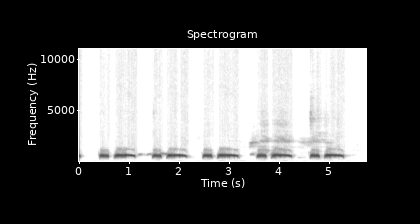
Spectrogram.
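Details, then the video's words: Spotted dove calling in the giọng thổ style used to lure other doves: steady series of paired coos, a brief note then a longer sustained one, repeated roughly every second with little background noise. "cu gáy giọng thổ, cu gay giong tho cuc dinh gay gọi"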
